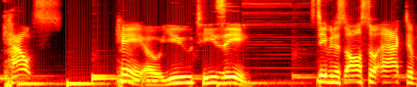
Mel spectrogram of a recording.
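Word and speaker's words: Koutz: important to note that his last name is spelled k-o-u-t-z i said couch k-o-u-t-z steven is also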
